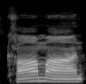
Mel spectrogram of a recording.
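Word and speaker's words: Khaman: Should I learn how to pronounce Common Malak's name? Seriously, how do you pronounce? This will be fun. How do you pronounce Common Malak? Yeah, there we go. Let's see what it says. It's Kaman Maluwatch.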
